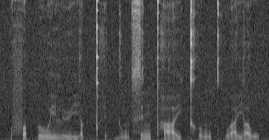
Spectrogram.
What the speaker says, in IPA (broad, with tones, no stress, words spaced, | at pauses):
fɐ˧p̚luː˧jlyː˨ jɐ˨k̚pʰɪ˨˥k̚jʊ˨˩ŋ sɪ˥ŋpʰaː˨˥j kʰʊ˨˧ŋkʷʰaː˨˥jɐ˧w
